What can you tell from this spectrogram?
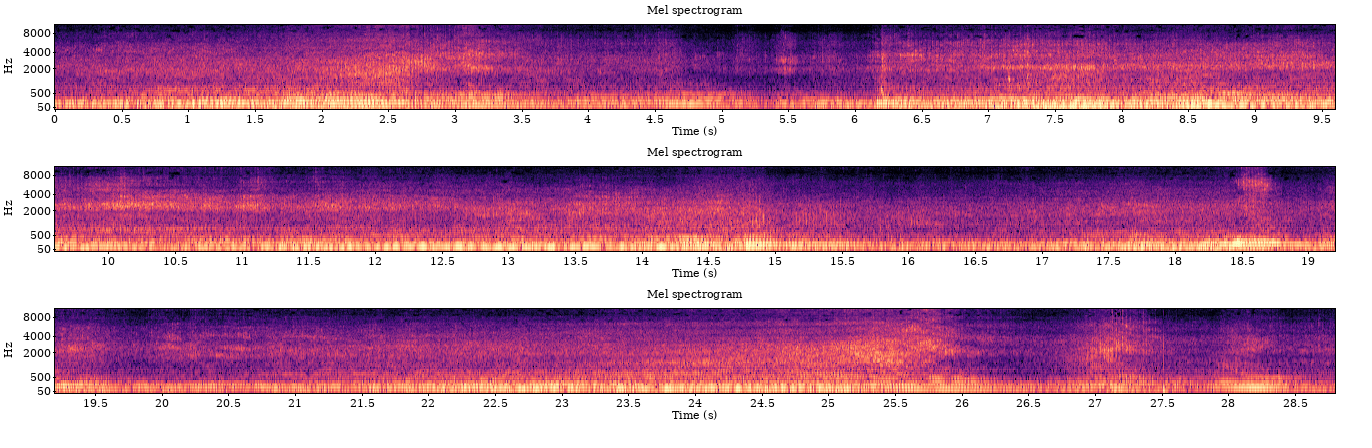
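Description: Several four-cylinder street stock cars racing on a dirt oval. Their engines rev and pass close by one after another, so the pitch rises and falls as each car goes past.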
